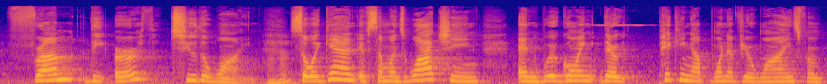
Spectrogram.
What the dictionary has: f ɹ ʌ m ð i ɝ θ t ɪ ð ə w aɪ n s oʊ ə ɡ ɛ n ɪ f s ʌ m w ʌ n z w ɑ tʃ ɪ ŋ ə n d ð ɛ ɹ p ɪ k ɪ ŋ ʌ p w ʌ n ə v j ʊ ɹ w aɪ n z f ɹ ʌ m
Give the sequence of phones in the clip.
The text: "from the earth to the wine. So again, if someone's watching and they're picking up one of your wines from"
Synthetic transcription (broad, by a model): f ɹ ʌ m ð i ɝ θ t ɪ ð ə w aɪ n s oʊ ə ɡ ɛ n ɪ f s ʌ m w ʌ n z w ɑ tʃ ɪ ŋ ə n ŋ ð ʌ ɹ p ɪ k ɪ ŋ ʌ p w ʌ n ə v j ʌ ɹ w aɪ n z f ɹ ʌ m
